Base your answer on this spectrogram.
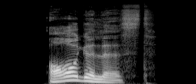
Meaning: second-person singular subjunctive I of orgeln
- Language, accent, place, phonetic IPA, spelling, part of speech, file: German, Germany, Berlin, [ˈɔʁɡələst], orgelest, verb, De-orgelest.ogg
